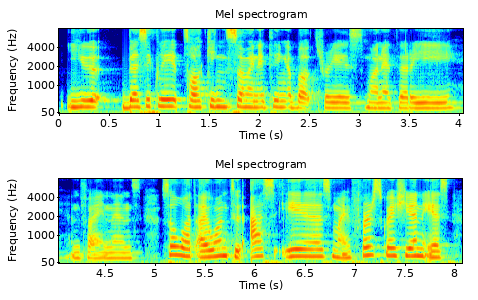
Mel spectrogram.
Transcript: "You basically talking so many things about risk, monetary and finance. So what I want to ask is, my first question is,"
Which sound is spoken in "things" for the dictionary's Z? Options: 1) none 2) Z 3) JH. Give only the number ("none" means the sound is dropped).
1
